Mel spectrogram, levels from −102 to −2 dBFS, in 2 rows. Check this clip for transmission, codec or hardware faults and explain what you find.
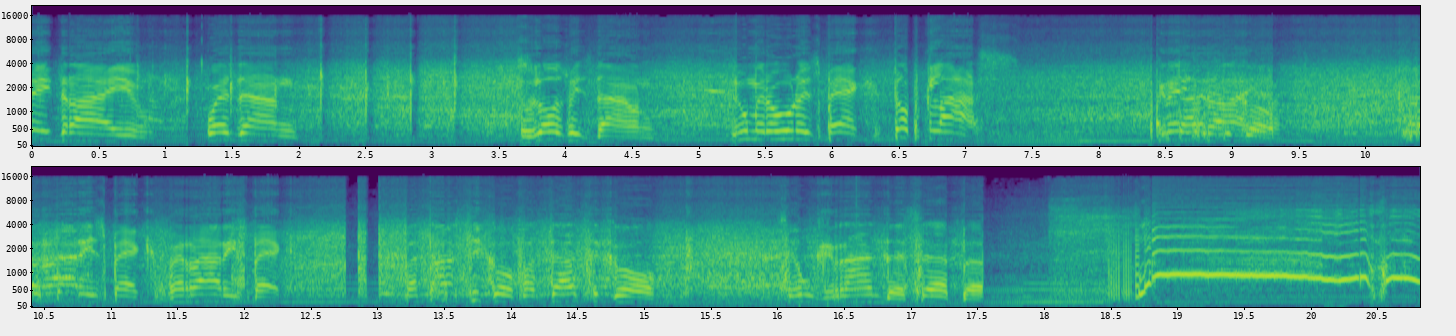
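One fault: CD scratch ticks from 15.53 to 16.59 s, six brief ticks of up to about 2 ms at roughly five per second. A scratch is corrupting more data than error correction can repair on each disc rotation, so the player patches over the damage.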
